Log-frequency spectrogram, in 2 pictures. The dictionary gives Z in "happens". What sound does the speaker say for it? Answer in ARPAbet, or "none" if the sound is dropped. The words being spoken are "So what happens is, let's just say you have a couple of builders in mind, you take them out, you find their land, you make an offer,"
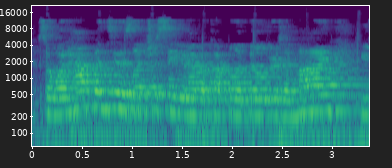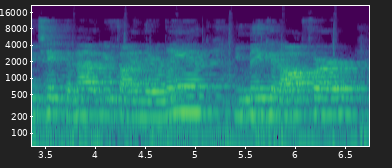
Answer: Z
